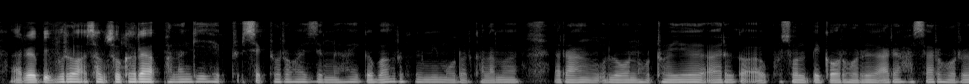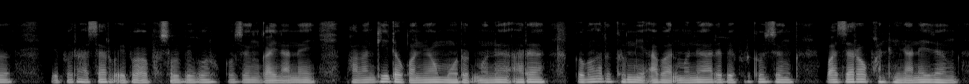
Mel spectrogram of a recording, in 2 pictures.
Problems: low volume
